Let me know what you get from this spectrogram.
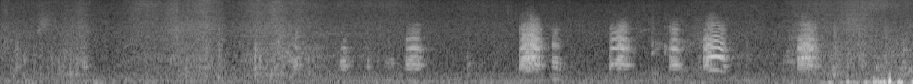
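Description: Wild birds calling: a series of about seven short, harsh calls starting around two seconds in, with the calls coming in quick succession. No low bittern boom is heard.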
